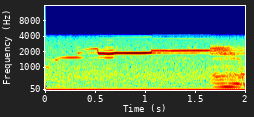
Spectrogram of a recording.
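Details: A single bull elk bugles periodically at 6:50 AM in Yellowstone Park while its herd grazes. A high whistled tone slides upward and holds steady, then breaks into lower, rougher grunting notes at the end.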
